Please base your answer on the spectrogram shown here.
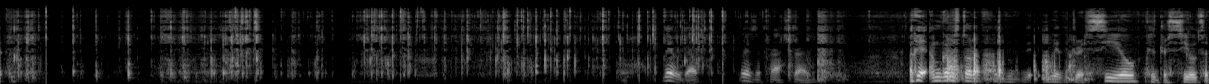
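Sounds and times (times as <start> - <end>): plastic packaging crinkling and tearing: 0.0 - 8.2.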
